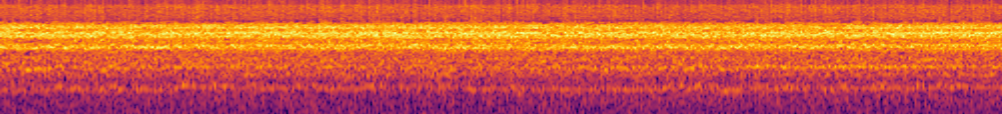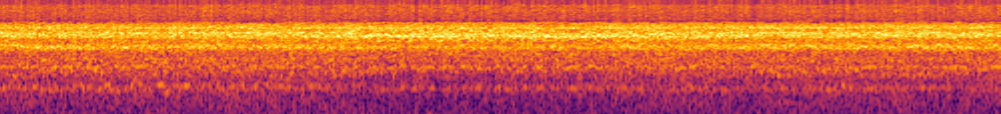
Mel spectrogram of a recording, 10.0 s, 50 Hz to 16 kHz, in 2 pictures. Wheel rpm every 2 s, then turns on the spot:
220, 220, 210, 220, 220.
none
